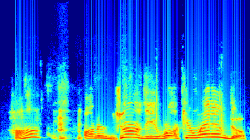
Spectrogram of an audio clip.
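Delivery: high-pitched incredulous echo; retold bafflement. Man retelling his reply to a friend's mix-up, baffled.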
